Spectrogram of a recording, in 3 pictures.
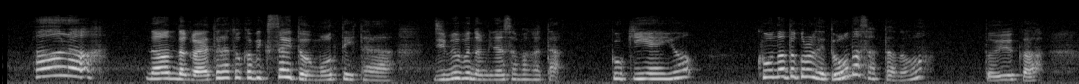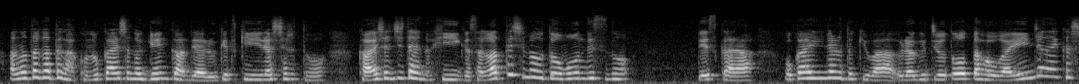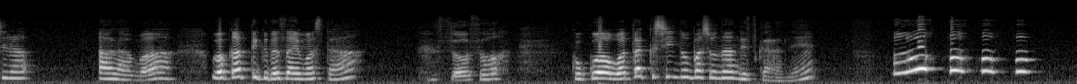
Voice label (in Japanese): zyosei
